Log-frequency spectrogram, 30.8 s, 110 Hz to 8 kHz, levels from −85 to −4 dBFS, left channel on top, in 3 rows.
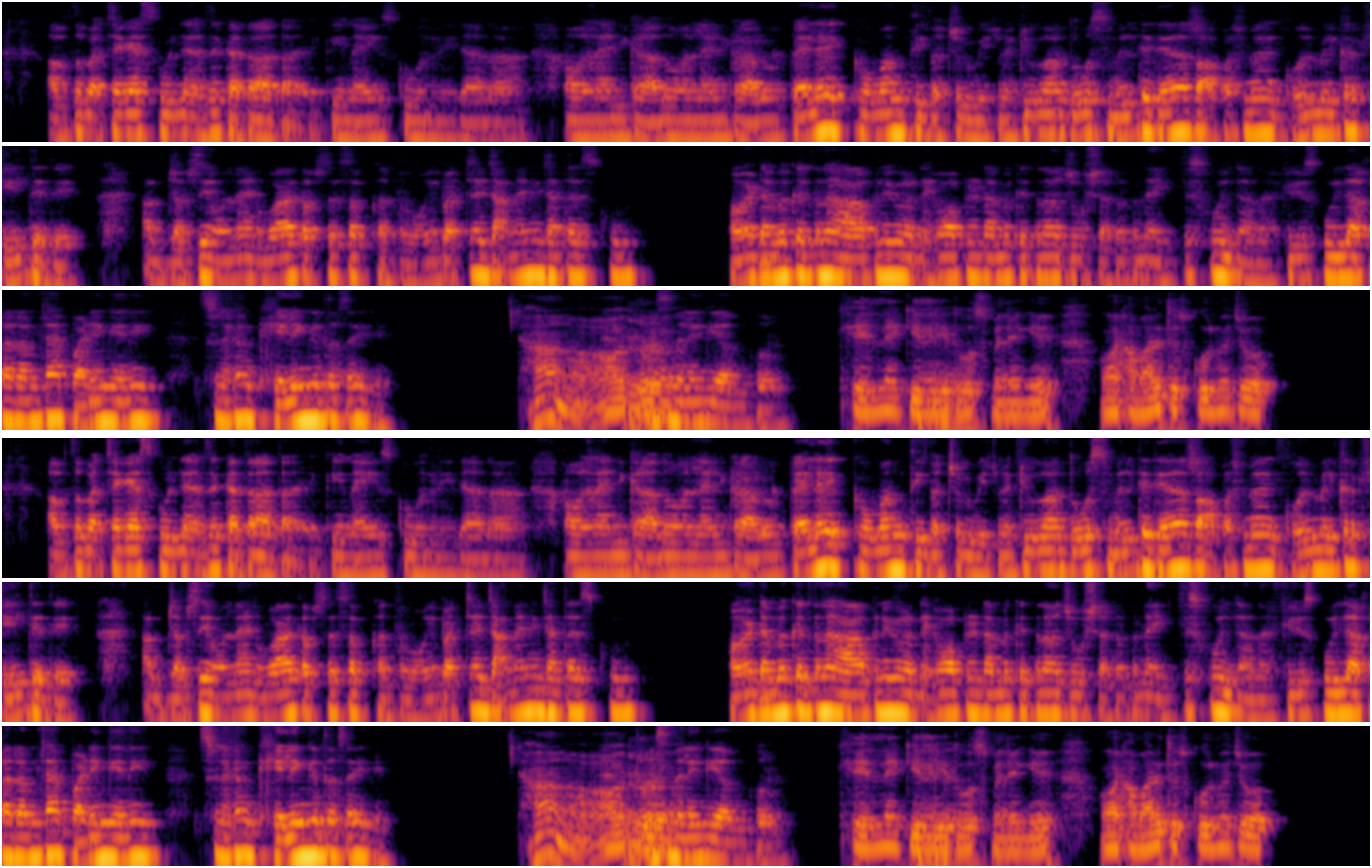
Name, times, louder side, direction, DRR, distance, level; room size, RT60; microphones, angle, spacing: voice 1, 0.3-15.1 15.7-21.7 22.0-23.4 25.0-26.4 27.4-28.1, right 2 dB, 50° right, 1.6 m, -27 dB
voice 2, 24.4-25.6 26.8-30.0, right 1 dB, 10° right, 1.1 m, -30 dB
7.9 x 6.6 x 2.7 m
head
